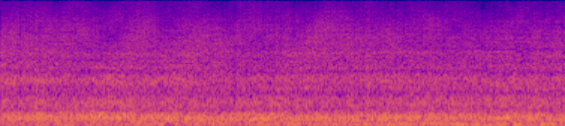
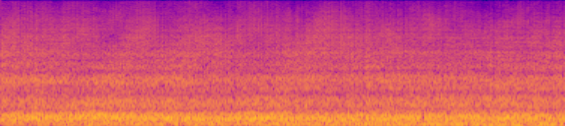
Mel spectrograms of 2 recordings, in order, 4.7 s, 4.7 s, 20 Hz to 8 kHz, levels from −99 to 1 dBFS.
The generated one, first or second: first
